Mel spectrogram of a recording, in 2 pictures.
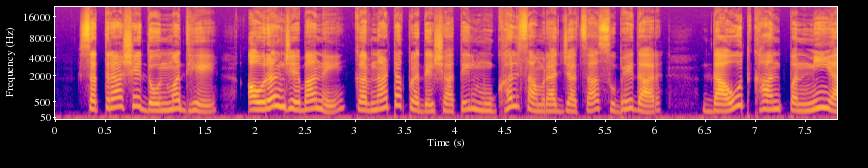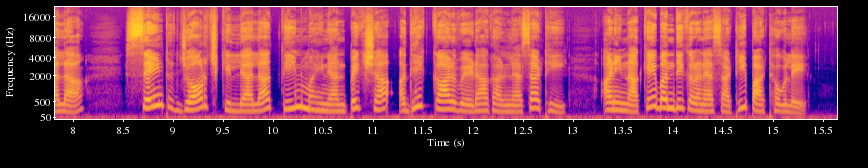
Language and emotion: Marathi, neutral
